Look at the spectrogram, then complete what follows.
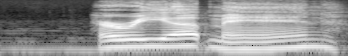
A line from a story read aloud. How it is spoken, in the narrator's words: a slurred SoCal voice said from across the table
